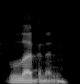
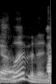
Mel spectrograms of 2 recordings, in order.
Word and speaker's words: Lebanon: there is no place called Lebanon in the state of Tennessee. It's Lebanon. – Oh, so I said it right the first time. – You said it right the first time. I was like, wow, you are a Southerner after all. And then you turned it into something. I mean, just in case someone was like, that's not how you say it. That's not how you pronounce it.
